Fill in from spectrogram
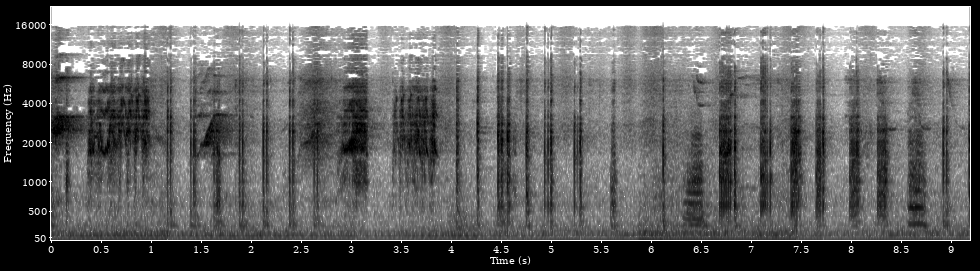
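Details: Javan myna chick (jalak kebo) giving long ngriwik chirping while learning to vocalize: harsh, buzzy squawking bursts in rapid irregular series, some drawn-out rasps, others short clipped notes.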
